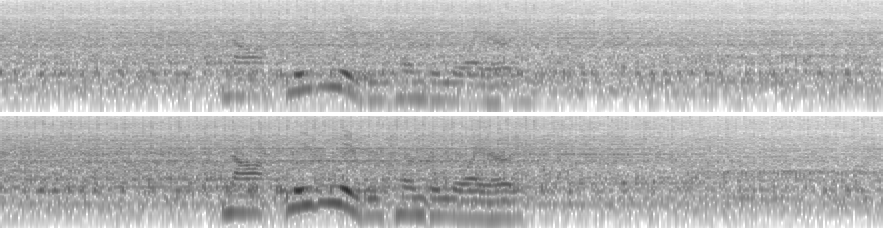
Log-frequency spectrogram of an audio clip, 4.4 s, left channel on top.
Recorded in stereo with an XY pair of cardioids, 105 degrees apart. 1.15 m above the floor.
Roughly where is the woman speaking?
Ahead right.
